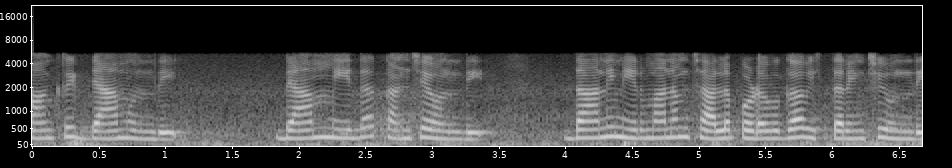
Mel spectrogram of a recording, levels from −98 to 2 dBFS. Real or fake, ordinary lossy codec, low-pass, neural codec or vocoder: fake; none; 5.4 kHz; codec, 16 kHz, 6 kbps, DAC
